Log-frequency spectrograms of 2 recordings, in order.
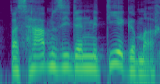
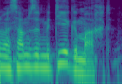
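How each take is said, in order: First: Every word is pronounced fully and carefully. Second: The words are reduced and run together casually. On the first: This sounds like stiff scripted dialogue. The speaker calls it wrong. "Und nicht" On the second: This is how people naturally talk. The speaker calls it right. "Also ich sag ja dann auch"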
